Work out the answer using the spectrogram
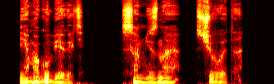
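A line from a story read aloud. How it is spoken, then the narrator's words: Whisper. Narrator (Russian): прошептал Дима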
